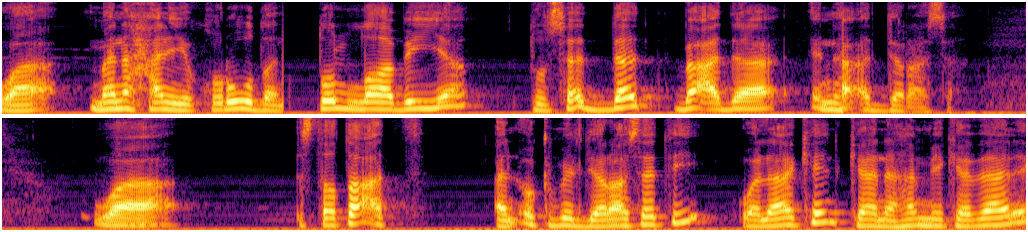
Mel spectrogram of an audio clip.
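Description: The background stays quiet. Against it, a man delivers his words very slowly. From Jordan, Amman; Jordan. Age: 50s. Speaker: parliamentary candidate; candidate. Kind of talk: interview. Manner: halting; formal. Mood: calm, earnest. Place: studio. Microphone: lapel.

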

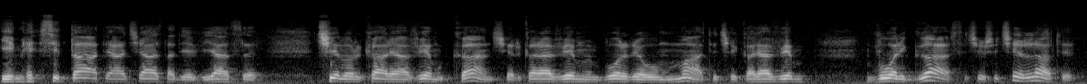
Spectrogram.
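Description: Speech moves at a very slow pace. The pitch shifts in an ordinary way. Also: man. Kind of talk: interview answer. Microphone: handheld.

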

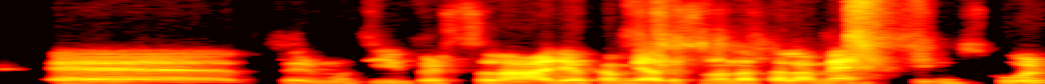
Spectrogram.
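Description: Fairly quick speech from a woman. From Veneto, Italy (Montebelluna); Veneto, Italy. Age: 20s. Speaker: film director; interviewee. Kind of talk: interview. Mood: cheerful, smiling. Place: home room. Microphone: video call.

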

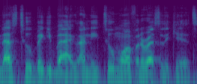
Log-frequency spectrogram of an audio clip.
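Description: Noise is noticeable in the background. The voice belongs to a man. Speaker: gaming YouTuber. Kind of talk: casual gaming chat with friends. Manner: animated.

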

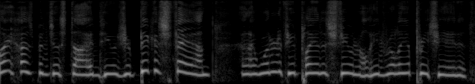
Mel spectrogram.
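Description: Using a put-on character voice, a woman with a high pitch talks at a fairly quick pace. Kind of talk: storytelling, quoting another person's words.

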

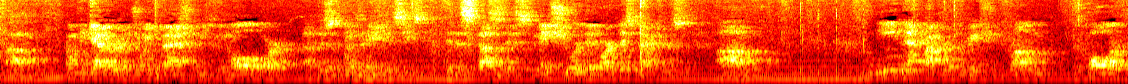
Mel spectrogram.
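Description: A man talks at a fairly slow pace. Strong room echo and noticeable background noise surround him. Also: fairly even intonation. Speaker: official reporting to committee. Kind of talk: meeting report. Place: hall.

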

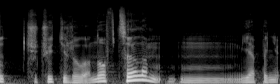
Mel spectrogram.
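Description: A man speaks at a fairly slow pace in a fairly low, dark, mellow voice, the sound dry and close with no echo on a very clean recording with a silent background. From Turkmenistan, later Moscow. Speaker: urologist. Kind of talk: interview.

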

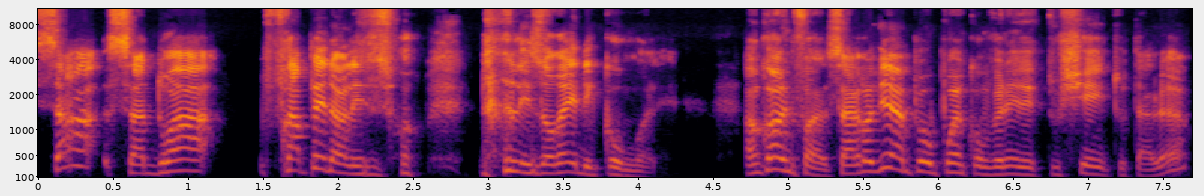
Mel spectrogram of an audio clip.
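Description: Speaking at a moderate pace with long, frequent pauses over a quiet background, a man with a high pitch and a bright, sharp tone swings his pitch very widely. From DR Congo. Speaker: political analyst. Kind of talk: political interview. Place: home room. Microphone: video call.

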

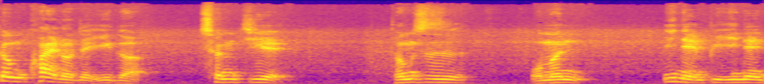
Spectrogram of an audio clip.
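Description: In a room with audible echo, a man speaks at a very slow pace with ordinary pitch variation. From Shanghai, China. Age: 80s+. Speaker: elderly political supporter; interviewee. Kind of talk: new year address. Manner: halting. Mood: earnest, encouraging. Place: home room. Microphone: handheld.

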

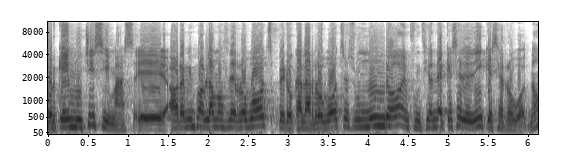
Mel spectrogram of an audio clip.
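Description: Hardly pausing, a woman speaks at a fairly quick pace and a fairly high pitch. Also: ordinary pitch variation. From Extremadura, Spain (Badajoz); Extremadura, Spain. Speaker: robotics researcher and lecturer; lecturer. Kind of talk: conference talk. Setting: stage with audience. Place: hall.

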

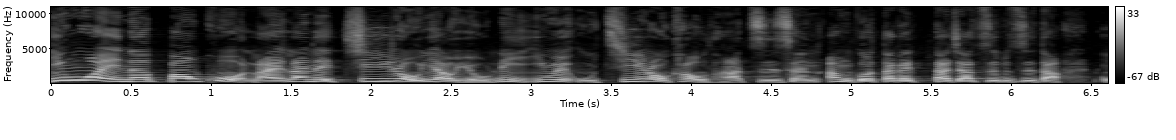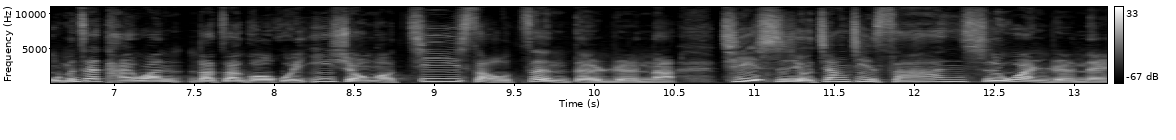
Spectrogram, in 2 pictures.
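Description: Against a quiet background, a woman speaks at a moderate pace. Her fairly high pitch swings very widely. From Taiwan. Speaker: TV show host. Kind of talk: TV cooking and health show hosting. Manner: animated. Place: studio. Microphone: lapel.

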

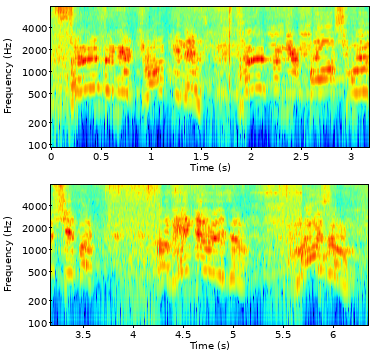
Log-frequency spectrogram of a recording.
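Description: A man's fairly slow delivery competes with noticeable background noise. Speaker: street preacher. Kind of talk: street preaching to passersby. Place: street.

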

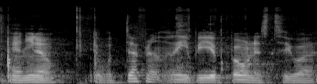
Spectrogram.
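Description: Against noticeable background noise, a man's voice comes through at a fairly low pitch. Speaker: hockey card YouTuber. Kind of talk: card break commentary. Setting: new home, unfurnished room. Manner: casual. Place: home room. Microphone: room echo; phone near.

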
